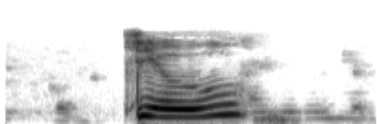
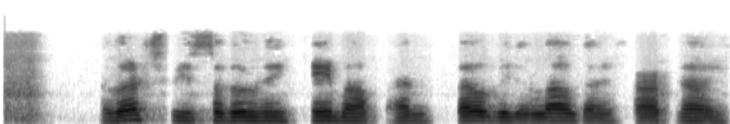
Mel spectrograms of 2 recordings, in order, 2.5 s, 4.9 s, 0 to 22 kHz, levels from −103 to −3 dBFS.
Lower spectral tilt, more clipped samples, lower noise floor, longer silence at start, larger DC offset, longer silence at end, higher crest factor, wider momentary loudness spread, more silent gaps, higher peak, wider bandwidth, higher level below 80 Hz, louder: second, -3.5 dB/octave vs -8.5 dB/octave; neither; first, -52 dBFS vs -45 dBFS; first, 0.85 s vs 0.05 s; neither; first, 0.9 s vs 0.05 s; about the same, 14 dB vs 16 dB; first, 14 LU vs 8 LU; neither; about the same, -2 dBFS vs -2 dBFS; about the same, 7.8 kHz vs 7.2 kHz; about the same, -64 dBFS vs -60 dBFS; first, -11 LUFS vs -18 LUFS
